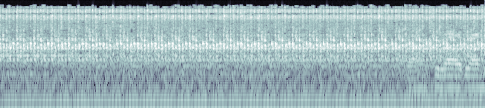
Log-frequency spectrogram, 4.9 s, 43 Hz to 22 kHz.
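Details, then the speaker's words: 1982 Mercedes 300SD turbo diesel bought non-running, first running after fuel system work and fuel shut-off cable disconnected: steady, even diesel clatter at idle, no misses or knocks; idling normally. "maybe it just needed some more fuel flaming and near batteries but uh yeah keep running sounds all right"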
